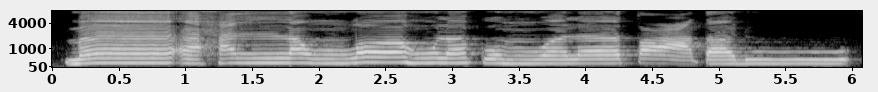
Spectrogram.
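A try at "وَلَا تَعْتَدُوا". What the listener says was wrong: Dunya kepanjangan Bunda, 2 harokat aja. Nah, tapi jangan ada hamzah. Ada hamzahnya. Bedakan nih. Bunyi yang ada hamzahnya.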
